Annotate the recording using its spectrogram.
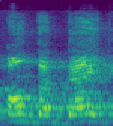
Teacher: the sound da is influenced by what comes before it, sound before it, which is na, nasal na, and it becomes na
